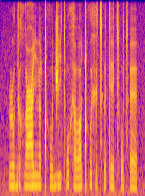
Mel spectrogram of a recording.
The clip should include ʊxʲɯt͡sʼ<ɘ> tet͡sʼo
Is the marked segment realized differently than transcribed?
no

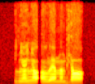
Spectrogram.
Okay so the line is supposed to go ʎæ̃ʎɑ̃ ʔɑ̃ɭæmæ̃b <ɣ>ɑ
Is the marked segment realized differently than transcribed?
yes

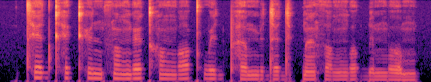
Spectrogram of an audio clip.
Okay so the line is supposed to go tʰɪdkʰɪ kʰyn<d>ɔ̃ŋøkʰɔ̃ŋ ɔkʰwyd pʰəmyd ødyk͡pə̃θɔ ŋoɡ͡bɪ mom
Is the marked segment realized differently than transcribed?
yes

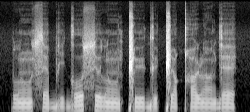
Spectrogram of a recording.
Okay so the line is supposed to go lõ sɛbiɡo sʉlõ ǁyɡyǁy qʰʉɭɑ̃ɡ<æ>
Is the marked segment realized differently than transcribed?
yes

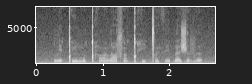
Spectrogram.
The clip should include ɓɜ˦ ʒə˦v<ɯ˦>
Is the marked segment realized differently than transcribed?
yes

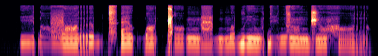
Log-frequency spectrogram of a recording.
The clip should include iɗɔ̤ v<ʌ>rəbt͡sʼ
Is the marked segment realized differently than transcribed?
yes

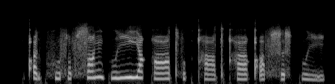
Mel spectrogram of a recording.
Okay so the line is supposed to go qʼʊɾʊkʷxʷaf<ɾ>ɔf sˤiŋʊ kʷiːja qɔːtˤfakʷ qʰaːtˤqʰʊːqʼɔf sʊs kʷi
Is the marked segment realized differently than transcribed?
no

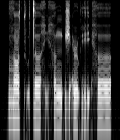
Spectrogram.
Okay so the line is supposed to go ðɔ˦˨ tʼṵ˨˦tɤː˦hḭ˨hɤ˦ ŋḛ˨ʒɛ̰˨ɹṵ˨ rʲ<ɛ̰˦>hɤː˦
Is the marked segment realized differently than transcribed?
no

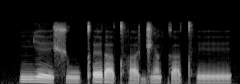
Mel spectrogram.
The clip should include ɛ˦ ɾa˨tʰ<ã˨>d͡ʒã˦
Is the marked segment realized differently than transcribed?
yes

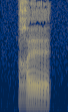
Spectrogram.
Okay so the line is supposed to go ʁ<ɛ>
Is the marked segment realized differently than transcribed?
no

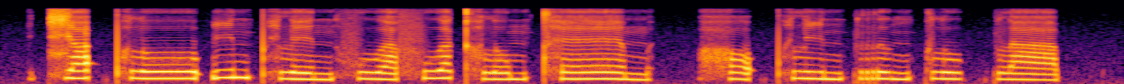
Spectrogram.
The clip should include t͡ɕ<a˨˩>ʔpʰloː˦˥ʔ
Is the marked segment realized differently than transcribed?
yes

